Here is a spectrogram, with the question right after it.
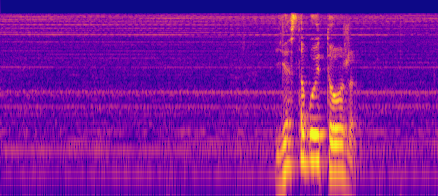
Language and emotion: Russian, positive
